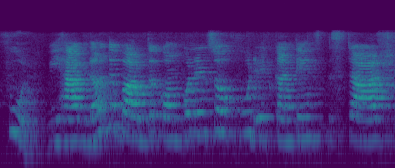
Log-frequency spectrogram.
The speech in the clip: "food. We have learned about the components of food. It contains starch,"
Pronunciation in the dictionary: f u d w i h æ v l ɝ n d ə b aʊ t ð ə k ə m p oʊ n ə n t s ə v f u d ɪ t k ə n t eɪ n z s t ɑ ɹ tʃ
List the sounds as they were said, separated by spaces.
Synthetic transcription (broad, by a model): f u d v i h æ v n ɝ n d ə b aʊ t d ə k ə m p oʊ n ə n t s ə v f u d ɪ t k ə n t eɪ n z s t ɑ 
